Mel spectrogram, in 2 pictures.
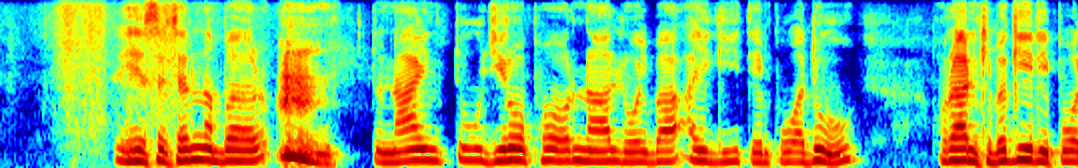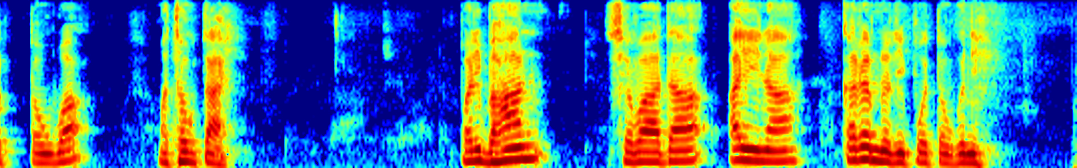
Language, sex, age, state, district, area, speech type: Manipuri, male, 60+, Manipur, Churachandpur, rural, read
